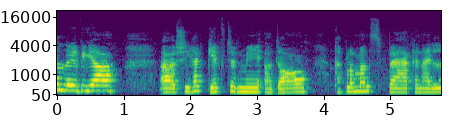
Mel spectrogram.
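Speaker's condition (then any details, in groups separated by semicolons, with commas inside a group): No condition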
